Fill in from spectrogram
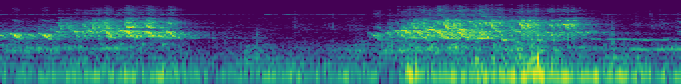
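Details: Lories at a bird quarantine and care enclosure in Sorong, Papua, give two bursts of harsh, grating squawks, each about three-quarters of a second long, separated by a brief pause; faint low rumble underneath.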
